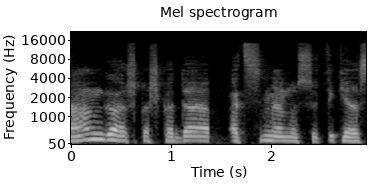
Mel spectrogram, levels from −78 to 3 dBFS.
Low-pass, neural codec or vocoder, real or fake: 14.4 kHz; codec, 44.1 kHz, 2.6 kbps, DAC; fake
